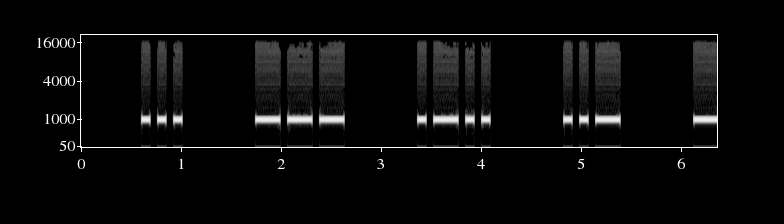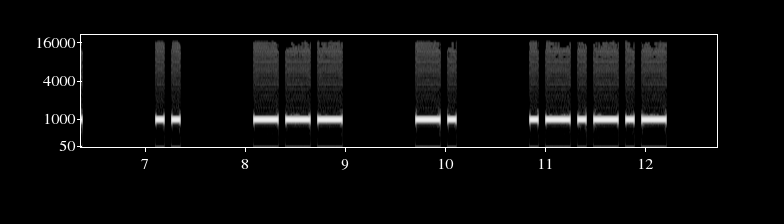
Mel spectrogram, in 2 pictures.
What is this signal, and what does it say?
Morse code, heard as a keyed tone, about 15 wpm, spaced as for 8 wpm, 1000 Hz. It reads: SOLUTION.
